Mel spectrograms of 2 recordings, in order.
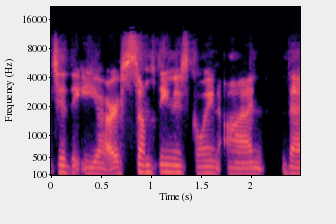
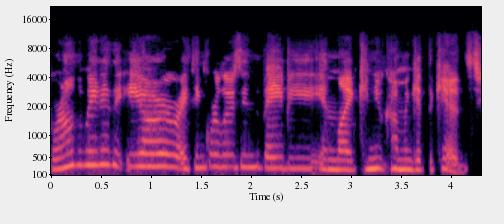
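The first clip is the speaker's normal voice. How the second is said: put-on high, tearful speech, words barely getting out; 10 semitones higher, 4 dB quieter than usual. Retelling calling someone to pick up her kids on the way to the ER, imitating tearful speech. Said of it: "and I'm crying. I can barely talk".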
